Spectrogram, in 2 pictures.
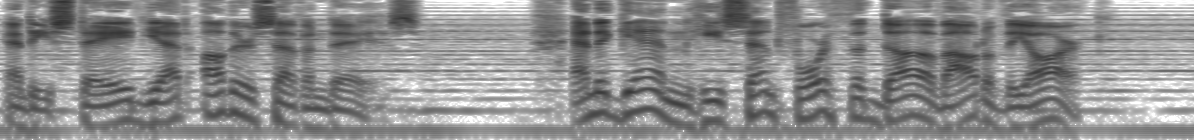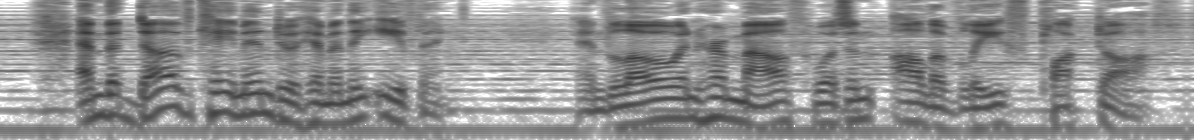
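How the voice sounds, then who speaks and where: A man narrating scripture from a script in a measured, solemn way. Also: lowish voice. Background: music.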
